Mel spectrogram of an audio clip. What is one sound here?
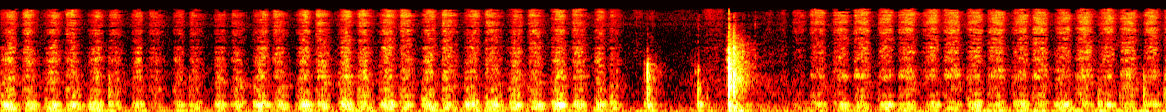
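A pencil scratches rapidly back and forth on paper.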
